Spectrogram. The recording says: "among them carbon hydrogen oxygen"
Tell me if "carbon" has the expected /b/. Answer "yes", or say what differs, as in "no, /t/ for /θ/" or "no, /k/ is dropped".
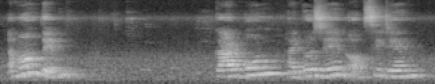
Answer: yes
